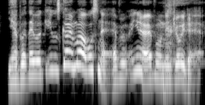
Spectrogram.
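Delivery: chirpy high-pitched excuse, brushing it off; high breezy excuse. Retold or imitated. Comic who overran, breezily excusing it to the host. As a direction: play down the overrun in a sing-song high voice.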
